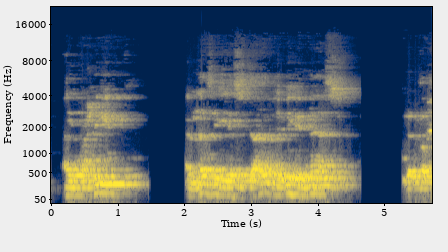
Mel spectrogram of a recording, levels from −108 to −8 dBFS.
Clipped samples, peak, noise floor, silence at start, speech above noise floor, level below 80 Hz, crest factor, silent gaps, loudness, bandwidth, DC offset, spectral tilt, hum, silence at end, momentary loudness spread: under 0.1%; 0 dBFS; under -90 dBFS; 0.2 s; over 80 dB; -50 dBFS; 12 dB; 1.49-2.01 s, 4.65-5.26 s; -11 LUFS; 7.6 kHz; under 0.1%; -7.5 dB/octave; none; 0 s; 11 LU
